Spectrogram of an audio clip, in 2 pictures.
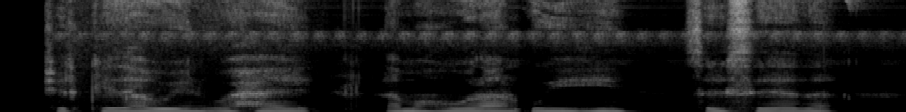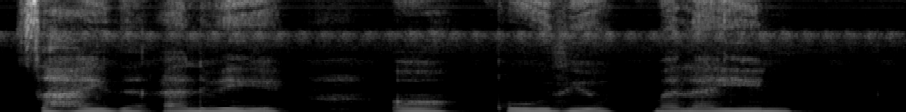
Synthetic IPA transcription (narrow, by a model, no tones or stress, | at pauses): ʃɪrkʰɐðɐhɐwɛːnwɑħɑjlɐmɐɦuɾaːnʊjɪɦiːn | sɐrsɪɾɐðɐ | sɐħɑjðɐʕɑlɐmɪɣɐ | ɔː | quːðɪjɔ | mɐlaːjiːn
